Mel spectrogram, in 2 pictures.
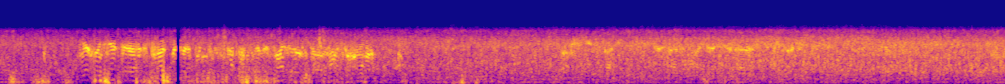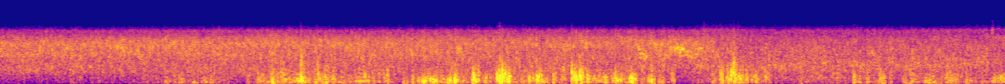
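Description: Indistinct, muffled voices over a steady rushing hiss, with a stretch of rough low rumbling and bumping in the second half.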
